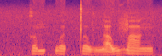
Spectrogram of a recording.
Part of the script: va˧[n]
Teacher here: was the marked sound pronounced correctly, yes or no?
no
